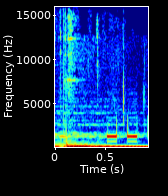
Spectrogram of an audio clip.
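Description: A telephone keypad sounds a quick run of short dialing beeps over a low steady hum, close and clear, with no talk.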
